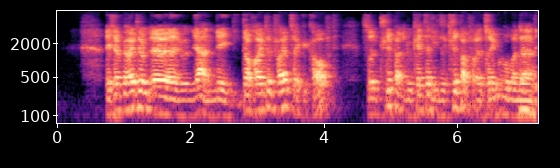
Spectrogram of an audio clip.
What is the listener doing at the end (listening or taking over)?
listening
